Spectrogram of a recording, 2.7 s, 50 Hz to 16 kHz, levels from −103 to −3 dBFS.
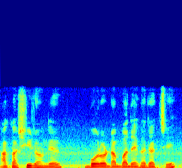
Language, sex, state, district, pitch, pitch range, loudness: Bengali, male, Tripura, West Tripura, 130 Hz, 125-140 Hz, -16 LUFS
